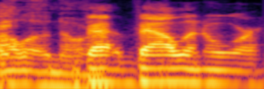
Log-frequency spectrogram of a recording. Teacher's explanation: That second syllable with that I should be an e sound rather than an I sound.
